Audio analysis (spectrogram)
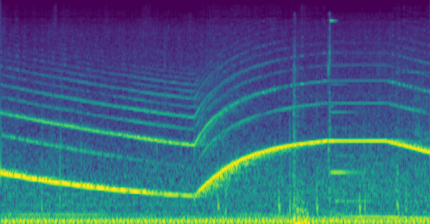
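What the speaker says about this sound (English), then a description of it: "turn off my lights and sirens" A Grand Theft Auto V police car siren wails close by, its tone sweeping down slowly, then rising again over a low engine hum.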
